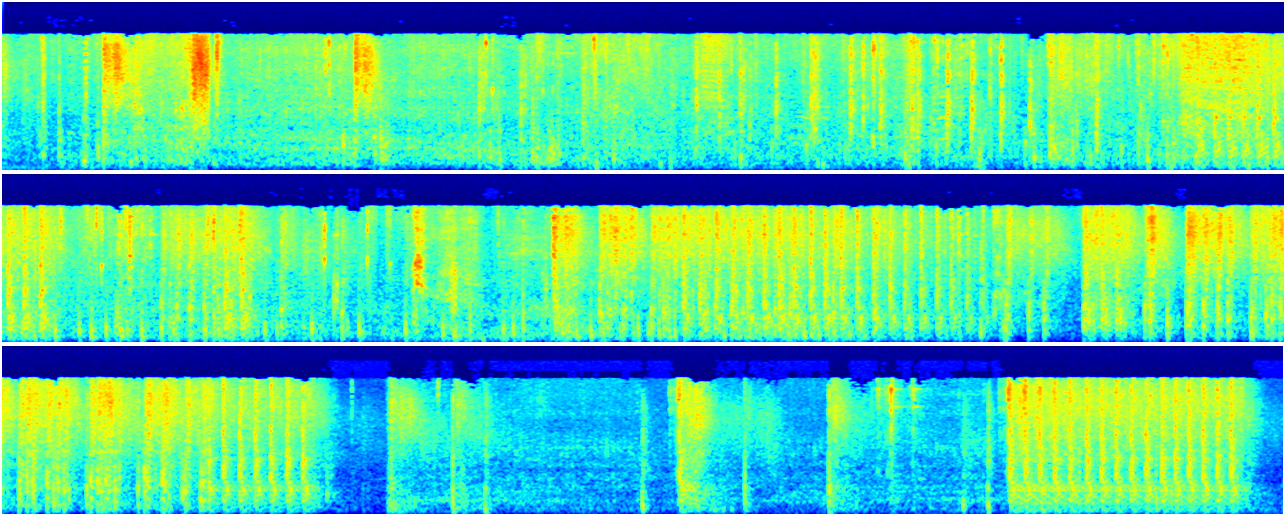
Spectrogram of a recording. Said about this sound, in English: Driving along the ridge and came under fire.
